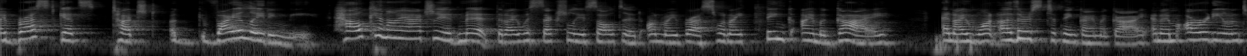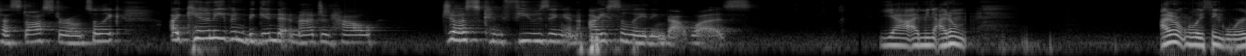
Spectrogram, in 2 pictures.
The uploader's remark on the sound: Live from Denver. Recorded live from Genspect’s The Bigger Picture Conference in November 2023 from Denver, CO, USA with special guest in-person appearance.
